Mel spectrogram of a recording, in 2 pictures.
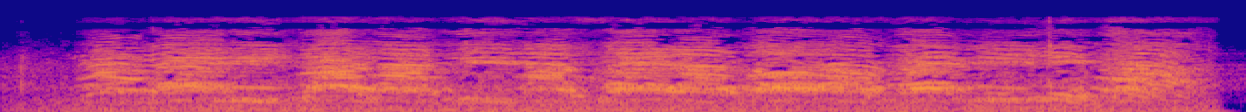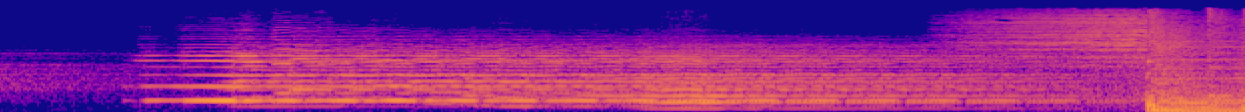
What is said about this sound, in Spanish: Ellas son las que vienen y, y, se sintió como una fiesta muy llena de vitalidad, pero también entre generaciones. Un gran abrazo colectivo todo el tiempo entre lágrimas y risas y gritos de lo logramos por fin.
